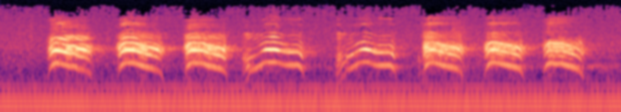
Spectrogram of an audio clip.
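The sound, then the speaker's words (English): A man's voice imitates a crow, giving eight harsh, rhythmic caws in steady succession, each a loud, raspy, arching call with a brief gap between them. “And I'll start out imitating birds and fowl.”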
